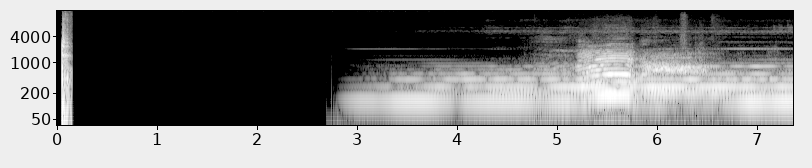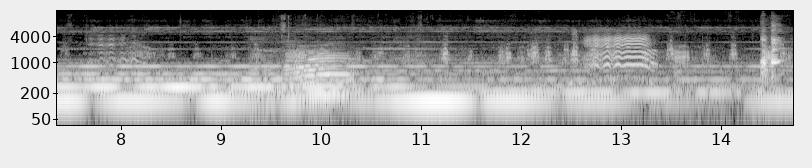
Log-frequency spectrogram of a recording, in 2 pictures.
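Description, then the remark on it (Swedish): Dairy cows on a small farm in Sweden mooing in long, deep, drawn-out calls that overlap and swell in loudness, starting after a few seconds of silence and continuing steadily to the end. “Sedan så mjölkade vi korna.”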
